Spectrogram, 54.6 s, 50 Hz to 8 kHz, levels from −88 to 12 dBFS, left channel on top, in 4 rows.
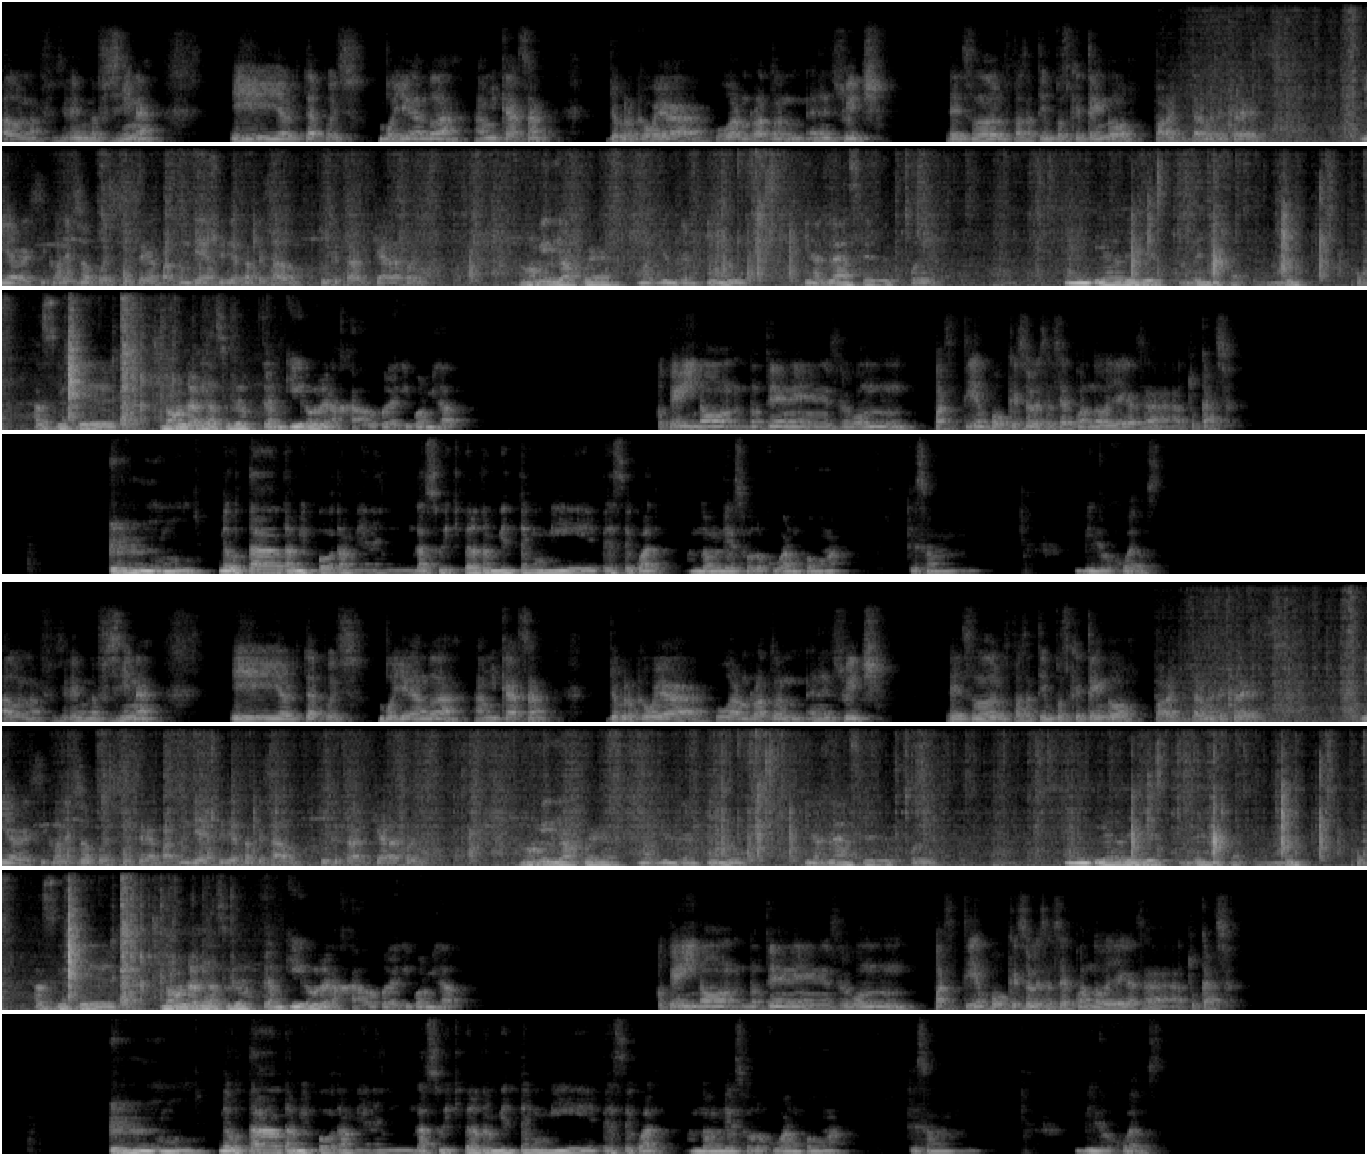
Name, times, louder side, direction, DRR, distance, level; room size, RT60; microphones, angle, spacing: voice 1, 0.0-1.9 2.3-5.4 5.7-5.8 6.0-8.8 9.4-12.7 13.6-17.9 33.8-36.3 36.6-39.6, equal, 5° right, -3 dB, 0.9 m, -38 dB
sound 1, 11.5-30.1, right 1 dB, 30° right, 2.0 m, -42 dB
voice 2, 18.8-21.1 21.6-23.0 23.7-23.8 24.3-26.6 27.6-28.5 28.9-31.8 42.0-47.5 47.8-49.3 50.0-50.7 51.7-52.5, equal, 60° left, 0 dB, 1.1 m, -31 dB
3.6 x 2.6 x 4.6 m, 0.42 s
head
